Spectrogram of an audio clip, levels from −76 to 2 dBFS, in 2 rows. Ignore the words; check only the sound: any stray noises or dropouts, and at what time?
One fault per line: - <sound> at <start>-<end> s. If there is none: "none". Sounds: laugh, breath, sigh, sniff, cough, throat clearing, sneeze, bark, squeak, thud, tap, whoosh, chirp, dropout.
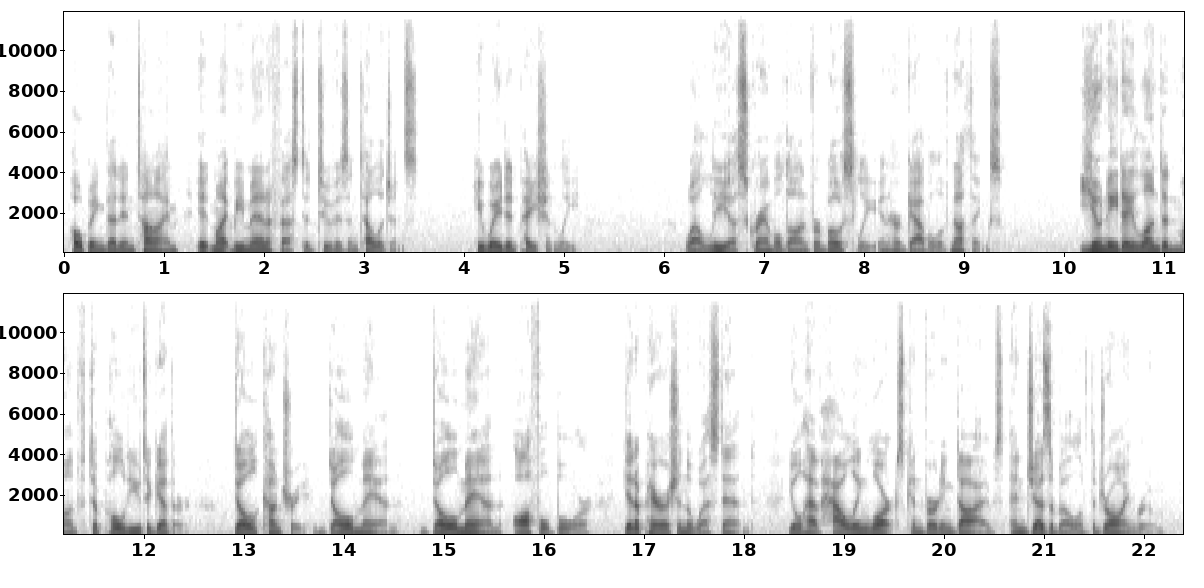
none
